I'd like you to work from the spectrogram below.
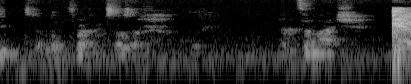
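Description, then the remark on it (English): Soft, quiet vocal sounds and faint murmuring give way to a single sudden, loud sneeze burst right at the end. “Sorry, I had to sneeze.”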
